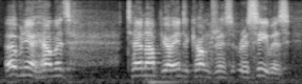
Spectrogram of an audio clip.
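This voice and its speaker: An actor playing a steady, decisive space captain in a 1950s radio drama, with brisk, clipped commands. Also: male voice, high voice, lightly acted. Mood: urgent, steady. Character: steady, decisive male space captain leading his crew. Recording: vintage radio serial with music behind.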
